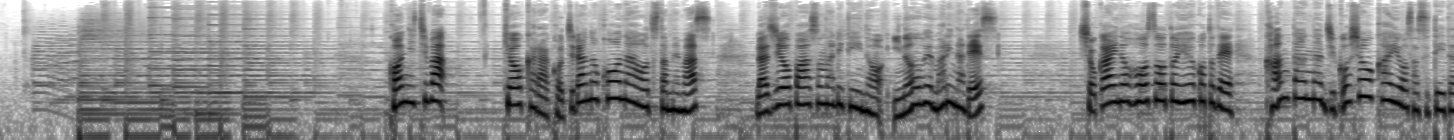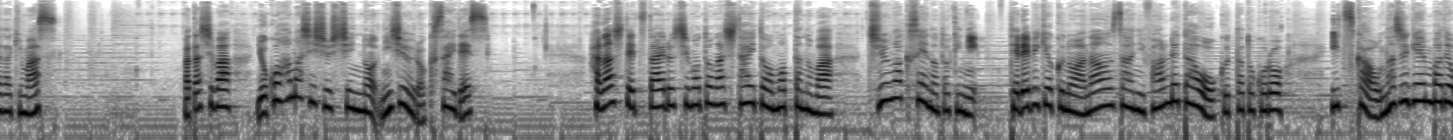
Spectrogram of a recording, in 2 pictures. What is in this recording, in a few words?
voice radio; inoue marina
